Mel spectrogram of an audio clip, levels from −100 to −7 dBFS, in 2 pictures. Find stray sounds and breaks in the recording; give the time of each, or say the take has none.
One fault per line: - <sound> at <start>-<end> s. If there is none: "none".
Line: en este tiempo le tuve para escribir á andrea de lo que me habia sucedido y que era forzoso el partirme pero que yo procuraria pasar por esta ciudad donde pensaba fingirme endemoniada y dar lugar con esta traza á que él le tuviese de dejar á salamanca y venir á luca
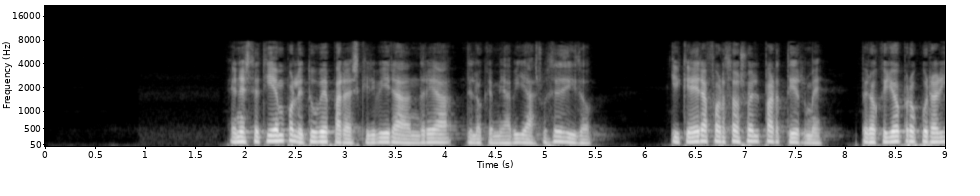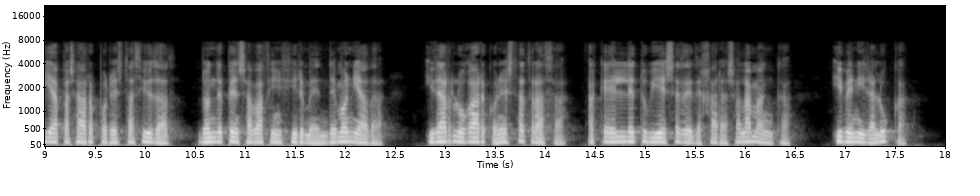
none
